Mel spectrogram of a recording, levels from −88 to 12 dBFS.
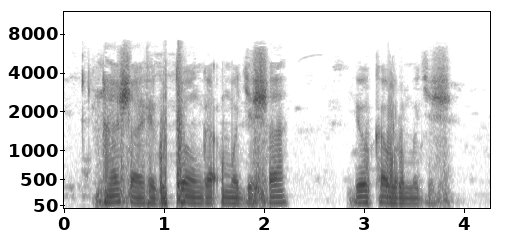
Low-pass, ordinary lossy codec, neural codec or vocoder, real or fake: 7.2 kHz; AAC, 64 kbps; none; real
